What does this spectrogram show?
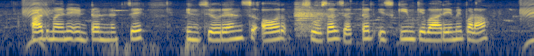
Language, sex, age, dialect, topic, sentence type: Hindi, female, 25-30, Marwari Dhudhari, banking, statement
